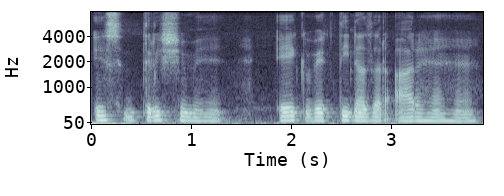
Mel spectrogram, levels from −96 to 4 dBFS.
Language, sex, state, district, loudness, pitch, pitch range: Hindi, male, Jharkhand, Palamu, -16 LUFS, 100 Hz, 95-110 Hz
